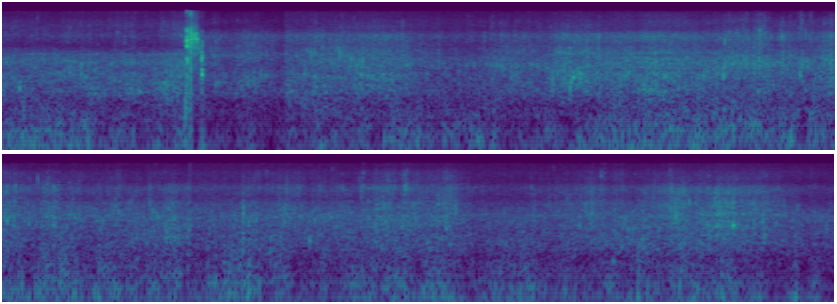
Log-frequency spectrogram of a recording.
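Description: Wind buffeting the microphone over choppy sea water washing and splashing alongside a Hobie Tandem Island sailing kayak under way, with a single sharp click about a second in.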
